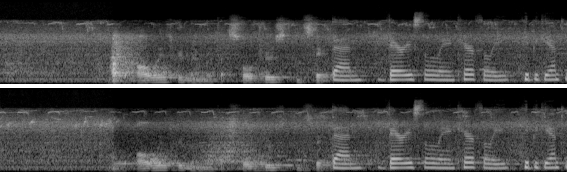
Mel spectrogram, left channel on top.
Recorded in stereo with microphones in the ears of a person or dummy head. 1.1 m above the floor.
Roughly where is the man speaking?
Left.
